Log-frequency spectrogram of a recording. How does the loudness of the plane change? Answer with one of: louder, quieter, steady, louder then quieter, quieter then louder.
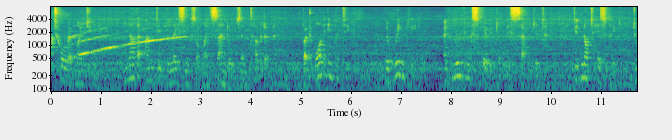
steady.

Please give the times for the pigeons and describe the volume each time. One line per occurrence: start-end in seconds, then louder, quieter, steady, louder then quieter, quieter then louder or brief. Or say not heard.
not heard.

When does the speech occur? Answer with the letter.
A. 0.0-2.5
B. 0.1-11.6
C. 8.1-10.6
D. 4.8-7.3
B.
